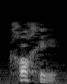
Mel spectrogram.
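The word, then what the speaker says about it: Caughey: That's spelled C-A-U-G-H-E-Y. In Ireland, we'd call that Coffey with a guttural, but most Americans can't say Coffey, so they say Coffey.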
